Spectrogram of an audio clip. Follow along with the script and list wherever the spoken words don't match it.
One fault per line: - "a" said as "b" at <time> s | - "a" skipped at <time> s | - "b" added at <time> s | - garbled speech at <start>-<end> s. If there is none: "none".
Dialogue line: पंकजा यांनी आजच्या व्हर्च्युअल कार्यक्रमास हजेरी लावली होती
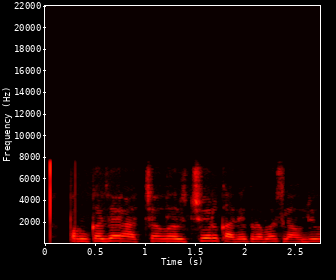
- "यांनी" skipped at 0.7 s
- "हजेरी" skipped at 2.4 s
